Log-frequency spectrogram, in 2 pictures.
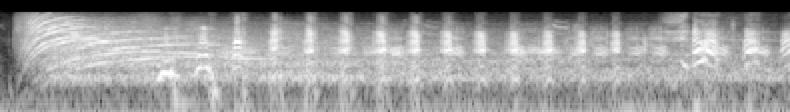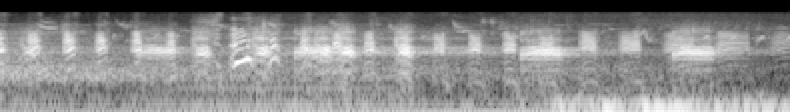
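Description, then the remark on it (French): A flock of nasty birds squawks and honks loudly and harshly around a witch flying off on her broomstick, calls overlapping in a rapid, chattering stream with whooshing sweeps at the start, fading slightly toward the end. “Belzépha s'envola sur son balai entourée de tous ces vilains oiseaux”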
